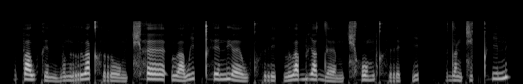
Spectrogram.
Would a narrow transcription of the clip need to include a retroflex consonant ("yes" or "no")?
no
